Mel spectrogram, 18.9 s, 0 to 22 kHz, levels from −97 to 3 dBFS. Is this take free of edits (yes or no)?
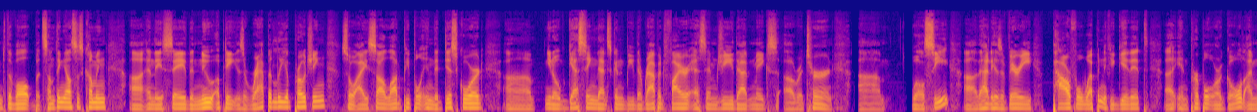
no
